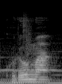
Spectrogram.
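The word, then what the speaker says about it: 車: sabemos significa yo y este kanji de aquí se lee kuruma pluma significa coche como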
